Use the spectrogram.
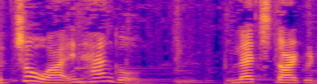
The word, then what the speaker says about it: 좋아: number 116 chah joah this is pronounced as a two syllable word the first syll is CH the second syllable is a pronounce it with me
